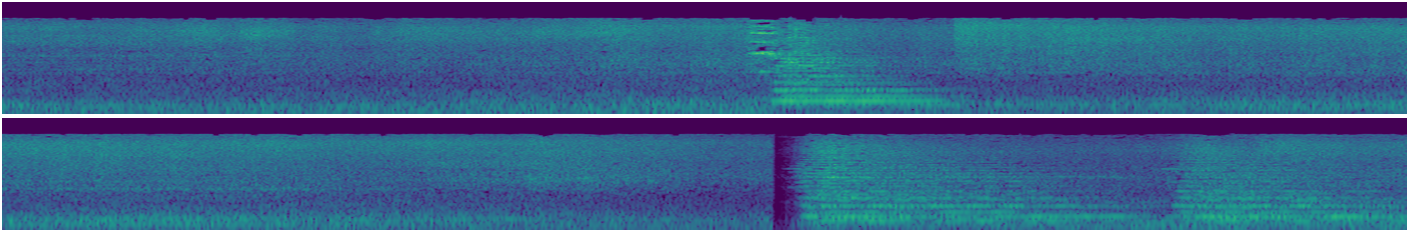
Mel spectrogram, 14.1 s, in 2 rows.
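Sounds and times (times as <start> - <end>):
electric train rumbling on rails: 0.0 - 14.0
train horn: 3.7 - 4.9, 10.9 - 14.0.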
